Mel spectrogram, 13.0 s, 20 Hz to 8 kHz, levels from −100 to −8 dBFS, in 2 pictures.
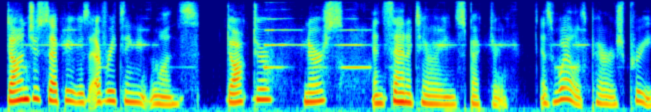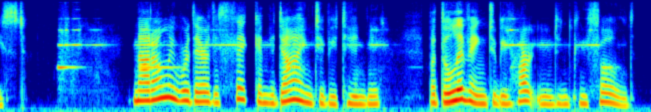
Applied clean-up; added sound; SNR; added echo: neural diffusion model UNIVERSE++.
